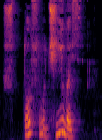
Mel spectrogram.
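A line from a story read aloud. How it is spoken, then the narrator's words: Whisper. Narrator (Russian): зашептал Картер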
